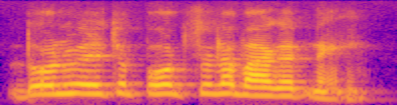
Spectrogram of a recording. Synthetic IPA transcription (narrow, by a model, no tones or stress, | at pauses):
d̪onʋeɭit͡səpoʈsud̪abʱaɡət̪na̰ɦḭ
